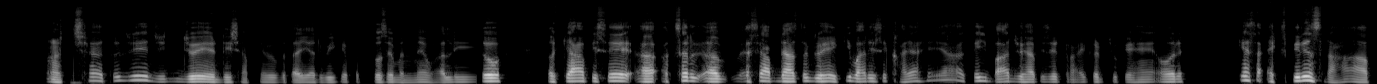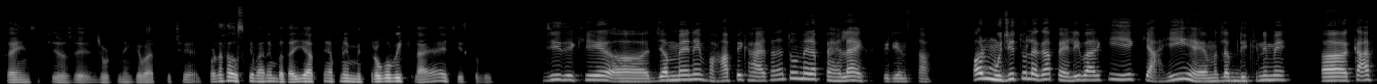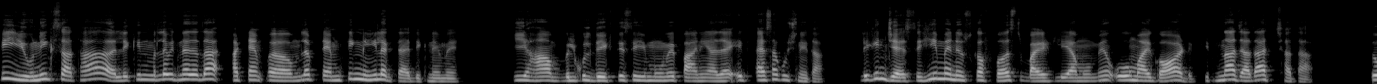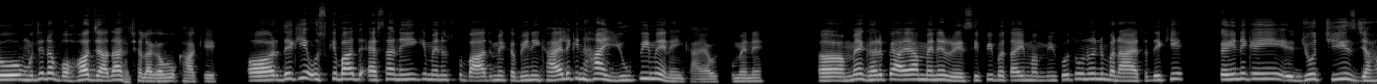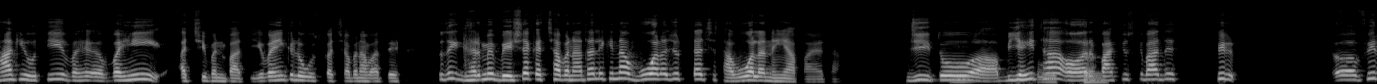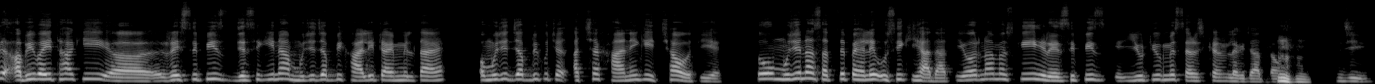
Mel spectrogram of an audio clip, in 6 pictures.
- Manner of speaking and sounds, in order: in English: "डिश"; in English: "ट्राय"; in English: "एक्सपीरियंस"; in English: "एक्सपीरियंस"; in English: "युनीक"; in English: "अटेम्प"; in English: "टेम्प्टिंग"; in English: "फ़र्स्ट बाइट"; in English: "ओह माय गॉड!"; in English: "रेसिपी"; in English: "टच"; in English: "रेसिपीज़"; in English: "टाइम"; in English: "रेसिपीज़"; in English: "सर्च"
- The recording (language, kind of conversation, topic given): Hindi, podcast, किस जगह का खाना आपके दिल को छू गया?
